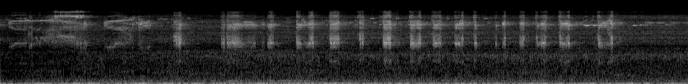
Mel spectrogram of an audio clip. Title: Veterinary uses Baolai B5 ultrasonic scaler to clean teeth of dog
